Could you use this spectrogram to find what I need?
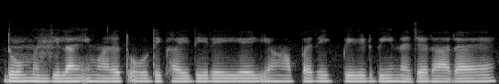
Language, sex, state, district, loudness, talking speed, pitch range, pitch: Hindi, female, Rajasthan, Jaipur, -17 LUFS, 205 wpm, 140-145 Hz, 145 Hz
